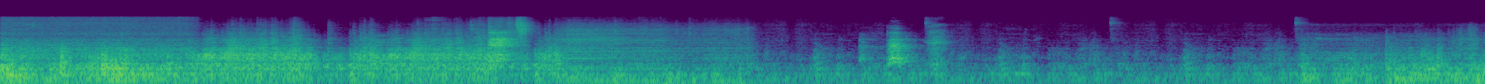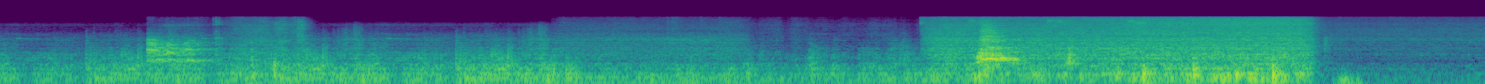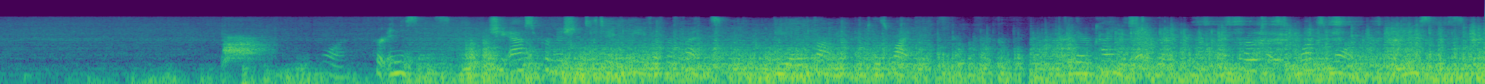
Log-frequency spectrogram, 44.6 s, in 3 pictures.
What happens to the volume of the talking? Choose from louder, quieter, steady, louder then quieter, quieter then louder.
steady.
